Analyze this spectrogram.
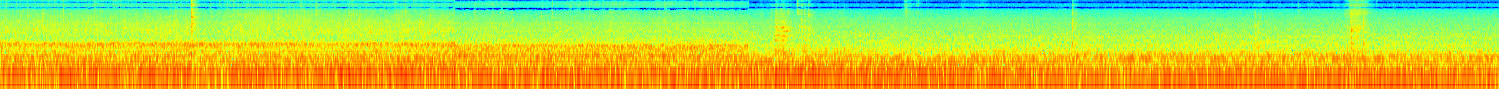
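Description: Steady roar of a high-pressure gas wok burner and kitchen extractor, with hot oil sizzling as battered fish deep-fries in the wok. A few sharp metal clinks from the wire strainer and steel bowl, about two seconds in, around ten seconds in and near the end.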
